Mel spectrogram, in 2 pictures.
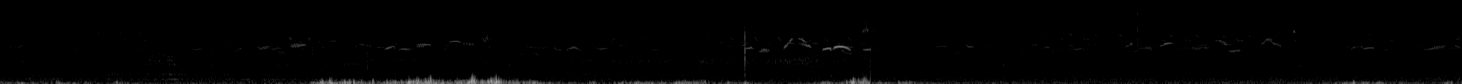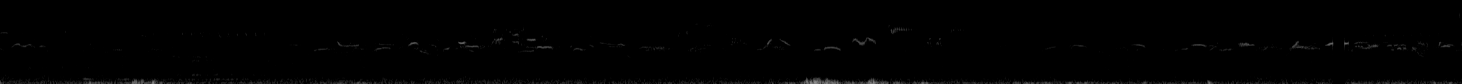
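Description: Several small birds chirping and singing, short quick calls all through, with a few low rumbles of wind on the microphone near the start, about eight seconds in and again near the end.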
